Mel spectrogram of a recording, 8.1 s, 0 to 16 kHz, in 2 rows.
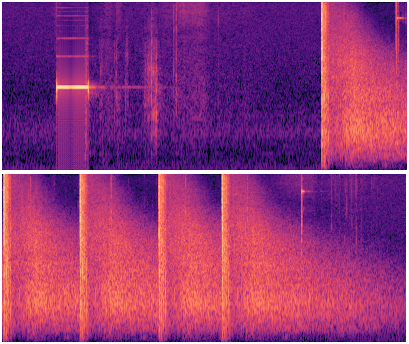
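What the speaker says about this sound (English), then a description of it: "You're going to draw and fire 5 rounds in 5 seconds." Pistol drawn and fired five times at a target on an outdoor range, a shot timer's beep first, then five loud, sharp gunshots at roughly even intervals, each followed by a ringing echo tail.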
